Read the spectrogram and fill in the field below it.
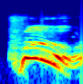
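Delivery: high, sudden "phew" of spitting; spitting out food. Retold or imitated. Girlfriend spits out the salty ham, mock spit. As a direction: imitate spitting out a bite, pitched high.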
